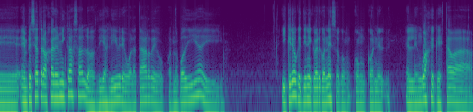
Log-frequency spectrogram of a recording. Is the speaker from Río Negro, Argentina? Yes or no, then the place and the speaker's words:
no; Buenos Aires, Argentina; yo cuando vine de Buenos Aires y fui viendo a escultores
